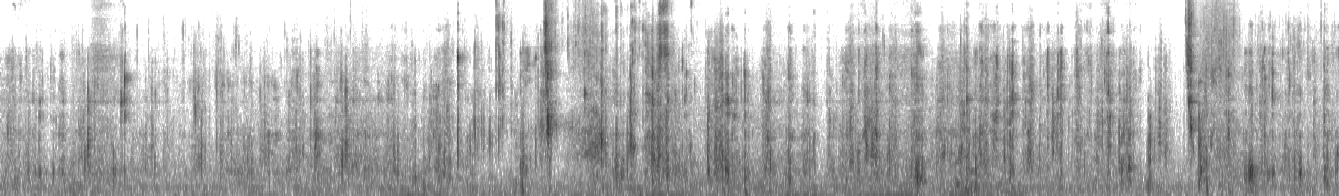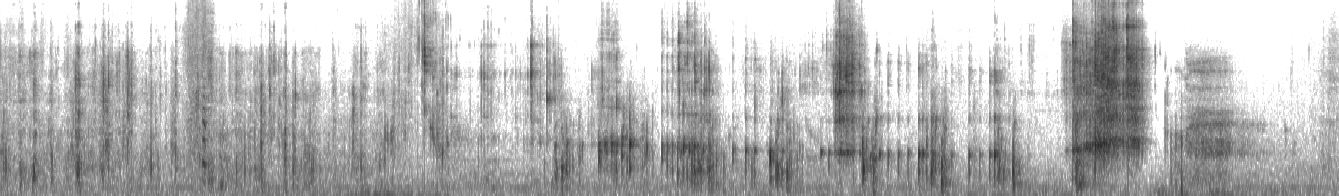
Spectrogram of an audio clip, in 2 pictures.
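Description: Close-miked chewing and swallowing of Korean blood sausage (sundae), with many short wet mouth clicks and smacks. Near the end there is one louder sound lasting about a second.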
